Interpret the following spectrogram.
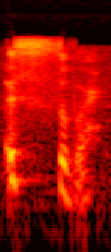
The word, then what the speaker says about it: الصبح: الصبح. مش بالصبح. Okay? And instead of saying الصبح, don't pronounce the L. Pronounce الصبح. أكلت الصبح. Why? Because صاد حرف شمسي. صاد is a sun letter.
